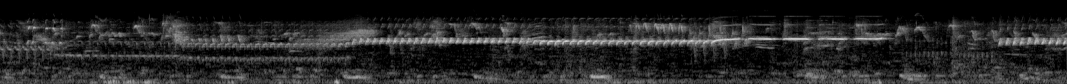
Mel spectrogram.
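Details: European greenfinch, male and female, delivering a long drawn-out buzzy trill held steady for several seconds, rising slightly in pitch, preceded by a lower rattling trill and followed by twittered chirps.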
